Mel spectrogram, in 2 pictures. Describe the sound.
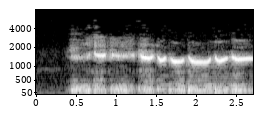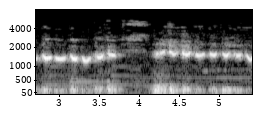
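A person whistles a sustained, wavering melody, pausing briefly near the end before continuing, with a steady low pulsing rumble underneath and no speech.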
